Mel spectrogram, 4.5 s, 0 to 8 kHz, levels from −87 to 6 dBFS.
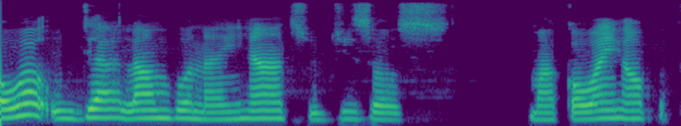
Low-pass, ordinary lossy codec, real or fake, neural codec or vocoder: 7.2 kHz; none; real; none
